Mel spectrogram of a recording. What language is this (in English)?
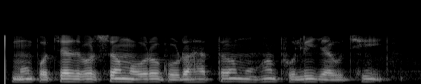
Odia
